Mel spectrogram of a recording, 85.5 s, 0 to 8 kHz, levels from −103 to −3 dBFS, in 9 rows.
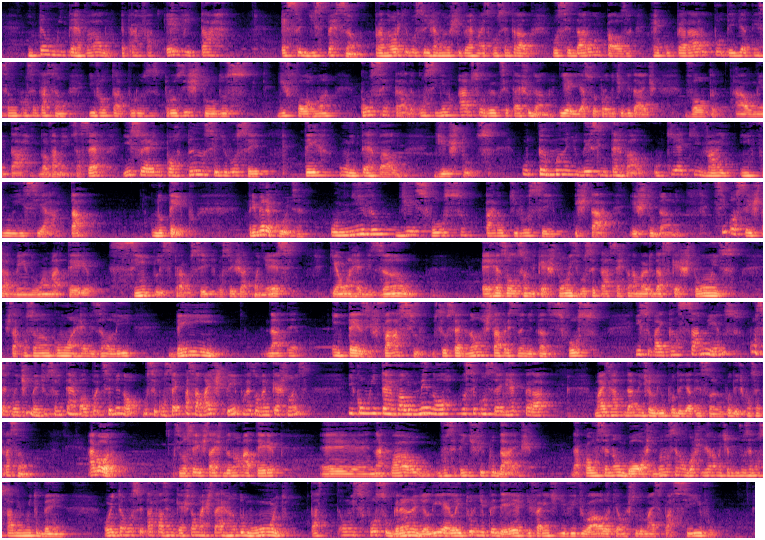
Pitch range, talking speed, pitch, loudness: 130-165 Hz, 165 wpm, 145 Hz, -26 LUFS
